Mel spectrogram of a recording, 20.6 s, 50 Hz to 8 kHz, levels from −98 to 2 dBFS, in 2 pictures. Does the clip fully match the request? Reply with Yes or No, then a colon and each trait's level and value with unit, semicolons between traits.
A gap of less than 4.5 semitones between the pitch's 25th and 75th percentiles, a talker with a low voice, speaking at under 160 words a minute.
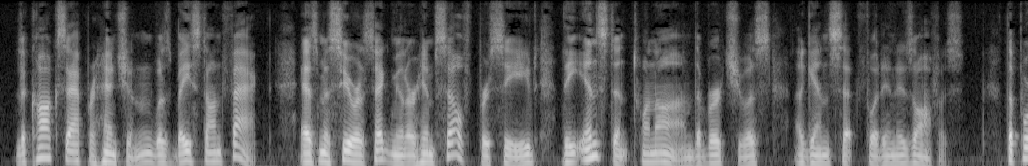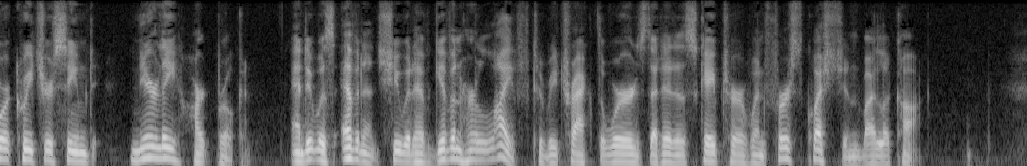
Yes: average, 4.1 semitones; low, 105 Hz; average, 150 wpm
